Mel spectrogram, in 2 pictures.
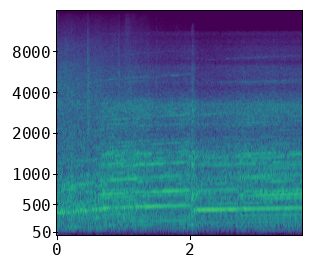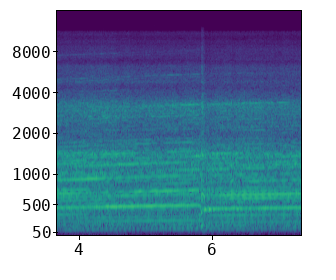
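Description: A race car engine roars loudly at high revs, rising in pitch and dropping sharply at each gear change.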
